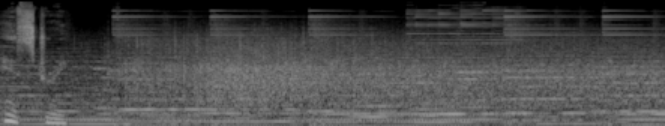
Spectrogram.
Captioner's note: applause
